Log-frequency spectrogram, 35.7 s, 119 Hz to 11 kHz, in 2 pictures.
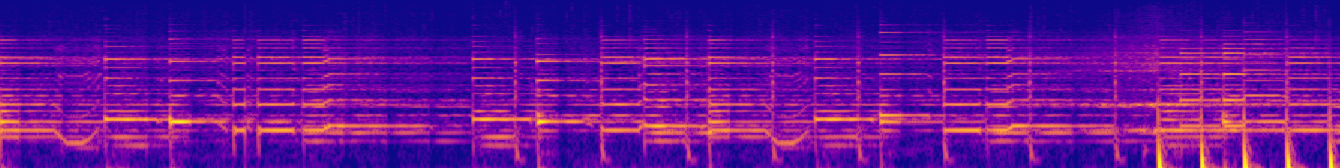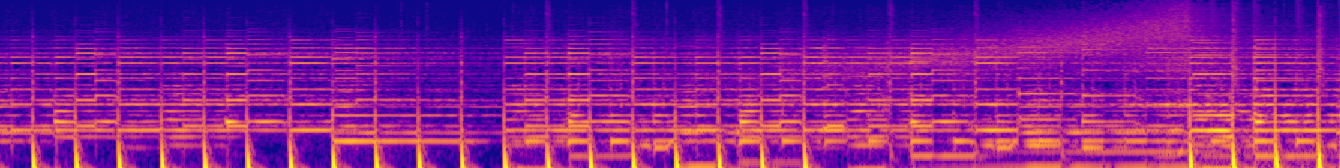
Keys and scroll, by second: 4.4 ctrl+t.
